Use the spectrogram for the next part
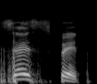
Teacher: en ces recae la mayor intensidad y se tilda porque termina en D. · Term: sílaba tónica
